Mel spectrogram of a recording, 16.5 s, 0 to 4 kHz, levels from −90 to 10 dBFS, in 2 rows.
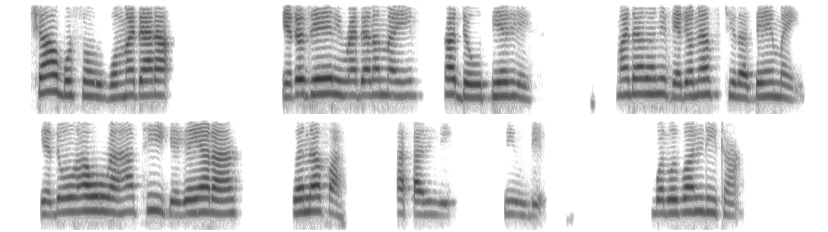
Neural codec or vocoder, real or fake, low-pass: codec, 16 kHz, 0.5 kbps, X-Codec, HuBERT features, trained on balanced general audio; fake; 3.6 kHz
